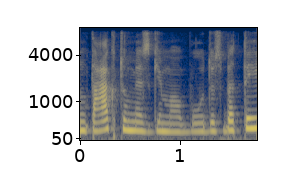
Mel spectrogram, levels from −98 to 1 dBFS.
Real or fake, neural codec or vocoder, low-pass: real; none; 7.2 kHz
